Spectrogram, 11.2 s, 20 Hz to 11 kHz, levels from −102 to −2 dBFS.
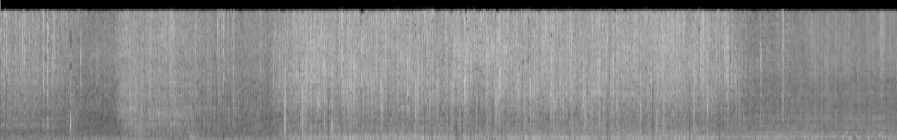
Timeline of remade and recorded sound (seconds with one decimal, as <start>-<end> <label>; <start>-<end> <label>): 0.0-9.9 recorded; 9.9-11.2 remade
